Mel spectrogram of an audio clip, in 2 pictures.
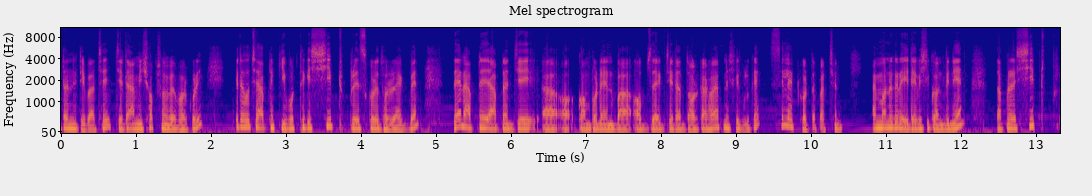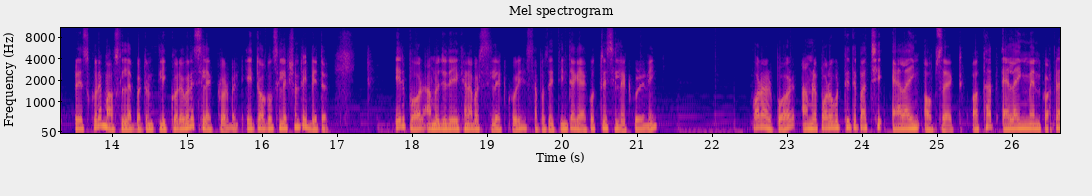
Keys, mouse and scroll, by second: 0.0 right click, 0.9-23.3 drag.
